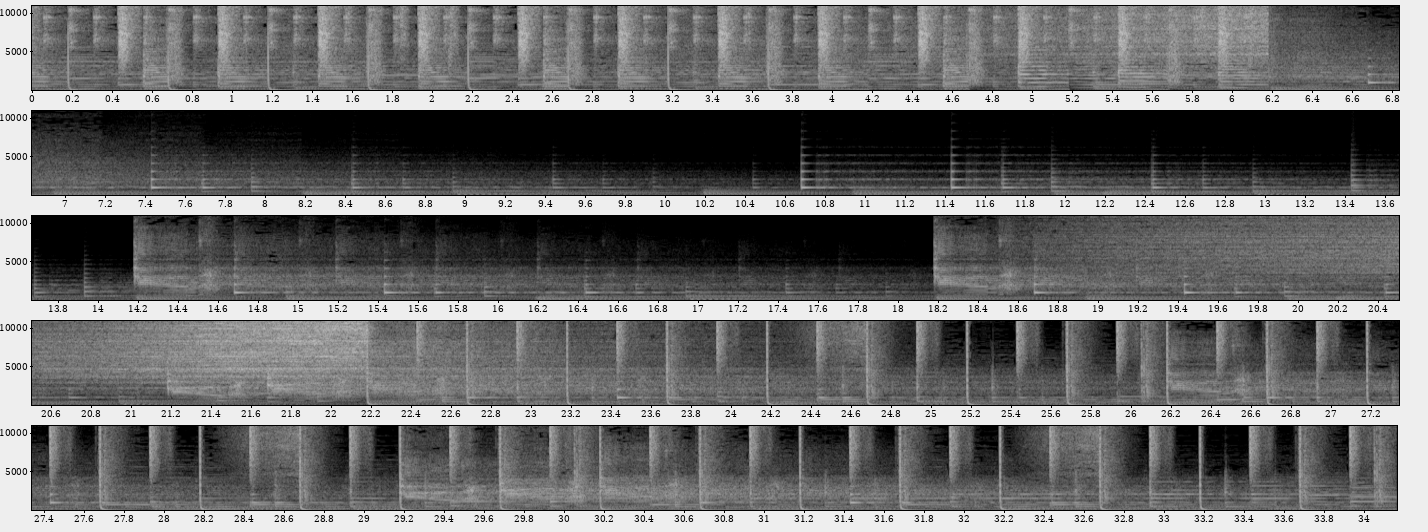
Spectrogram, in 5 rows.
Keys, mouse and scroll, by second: 0.6 ctrl+c, 1.7 click, 2.2 alt+scroll up 1, 2.8 click, 2.8 typing, 3.2-5.7 alt+drag, 5.3 t, 5.7 click, 6.3 ctrl+a, 6.7 ctrl+v, 9.1-13.9 drag, 9.1 typing, 13.9 alt+scroll down 1, 17.1 typing, 18.7 click, 19.7 Return, 21.4 click, 23.6-34.1 drag, 33.3 typing.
